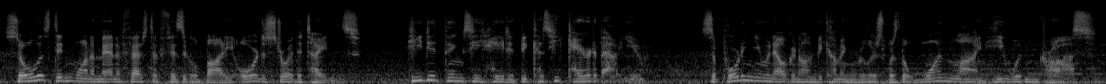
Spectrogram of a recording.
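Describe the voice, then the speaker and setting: A man's voice: mid-range voice, expressive, moderate pace, music in the background, natural voice. A man playing a determined, heroic protector in a video game, speaking directly and insistently as he pleads a case. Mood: firm, frank. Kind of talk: dramatic video game acting.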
